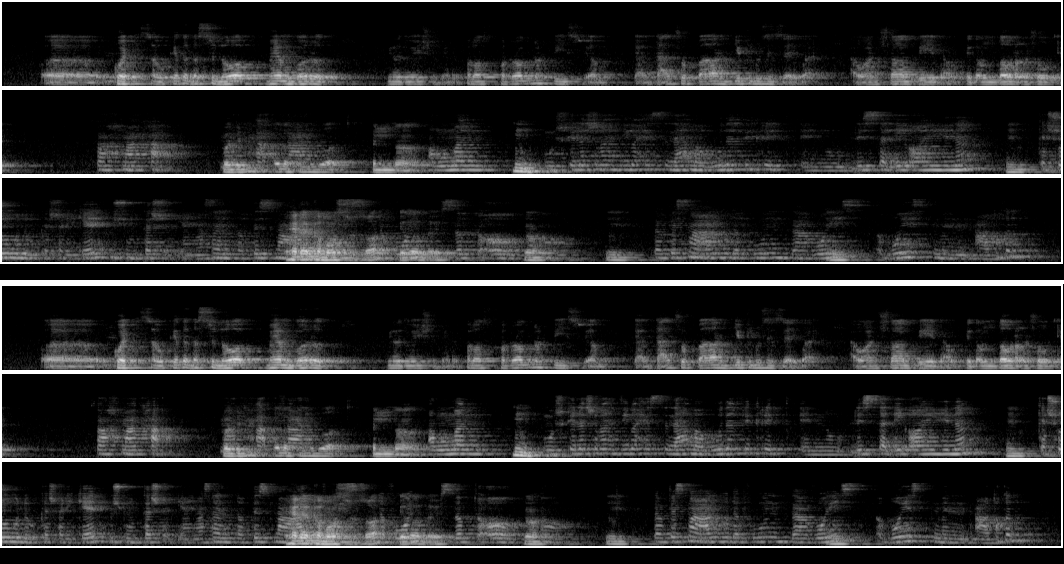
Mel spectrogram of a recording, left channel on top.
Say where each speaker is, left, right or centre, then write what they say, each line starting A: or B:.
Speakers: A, on the right (about 15°); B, on the right (about 60°).
A: آه
B: مم.
A: كويسه وكده بس اللي هو ما هي مجرد جرادويشن يعني خلاص اتخرجنا بيس يلا يعني تعال نشوف بقى هنجيب فلوس ازاي بقى يعني او هنشتغل فين او كده وندور على شغل يعني
B: صح معاك حق معاك
A: فدي المشكله
B: حق فعلا
A: طول الوقت ان
B: عموما
A: مم.
B: مشكلة شبه دي بحس انها موجودة فكرة انه لسه ال AI هنا
A: مم.
B: كشغل وكشركات مش منتشر يعني مثلا لو تسمع عن
A: هنا كمصر
B: فويس
A: صح
B: فودافون
A: كده ولا ايه؟
B: بالظبط اه
A: اه
B: اه
A: مم.
B: لو تسمع عن فودافون ده فويس
A: مم.
B: فويس من اعتقد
